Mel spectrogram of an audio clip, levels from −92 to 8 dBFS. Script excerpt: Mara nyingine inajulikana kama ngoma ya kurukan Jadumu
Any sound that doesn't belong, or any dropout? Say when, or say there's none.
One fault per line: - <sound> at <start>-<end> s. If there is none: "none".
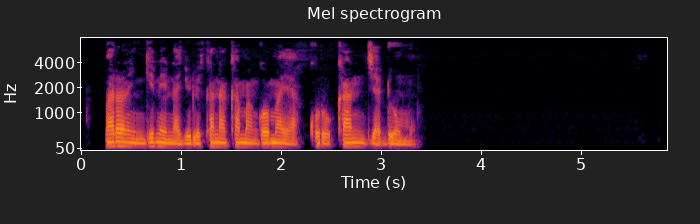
none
